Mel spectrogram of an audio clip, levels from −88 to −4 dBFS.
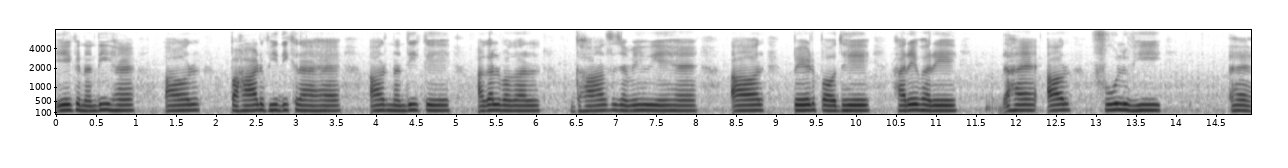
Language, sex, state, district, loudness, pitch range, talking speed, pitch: Hindi, female, Bihar, Bhagalpur, -22 LUFS, 180-195 Hz, 110 wpm, 185 Hz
